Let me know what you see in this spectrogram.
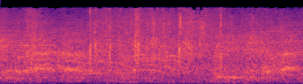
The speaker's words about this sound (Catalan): Doncs la canalla que queda a espatlles d'alguns dels membres dels verds i comencen els càntics. Els crits de Vilafranca, Vilafranca, pungen l'aire, aplaudiments i continuen.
